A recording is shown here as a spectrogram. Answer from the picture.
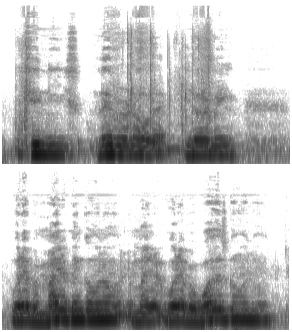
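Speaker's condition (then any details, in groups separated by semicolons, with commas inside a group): Cerebral palsy, spastic diplegia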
